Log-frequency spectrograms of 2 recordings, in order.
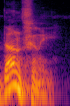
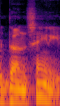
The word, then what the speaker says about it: Dunsany: of Elfland's Daughters by Lord Dunsany, or Dunsany, depending on how you want to pronounce that.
